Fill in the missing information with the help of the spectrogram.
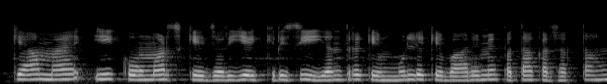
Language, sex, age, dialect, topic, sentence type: Hindi, female, 31-35, Marwari Dhudhari, agriculture, question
